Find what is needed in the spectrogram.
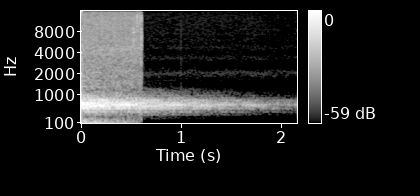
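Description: Tail of an outro logo sound effect: a deep rumble cuts off about half a second in, leaving a single ringing tone that fades away.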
